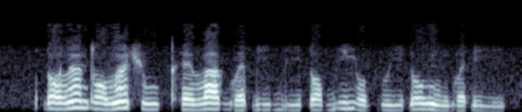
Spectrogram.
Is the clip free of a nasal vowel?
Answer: no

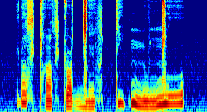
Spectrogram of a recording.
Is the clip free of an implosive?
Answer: yes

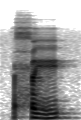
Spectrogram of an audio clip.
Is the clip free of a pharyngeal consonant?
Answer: no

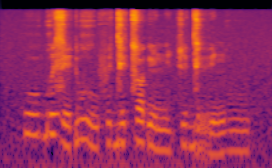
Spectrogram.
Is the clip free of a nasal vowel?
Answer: no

